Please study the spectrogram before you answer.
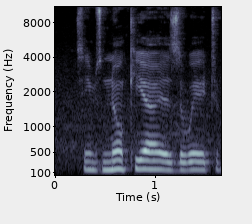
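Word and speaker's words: Nortje: his name is Nokia, even though I was pronouncing Nordje. Seems Nokia is the way to pronounce his name.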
